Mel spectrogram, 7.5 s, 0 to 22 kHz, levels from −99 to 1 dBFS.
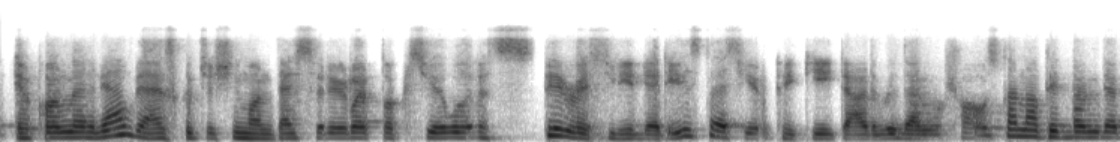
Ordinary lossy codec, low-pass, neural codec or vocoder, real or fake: Opus, 32 kbps; 7.2 kHz; codec, 16 kHz, 0.5 kbps, X-Codec, HuBERT features, trained on general audio; fake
